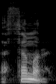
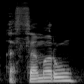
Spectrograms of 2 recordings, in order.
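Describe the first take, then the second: First: The word stops on its final consonant. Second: The word ends with its full case ending.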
